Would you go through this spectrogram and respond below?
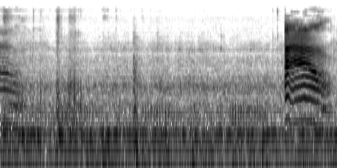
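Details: Brown tabby house cat Riri, indoors in the morning, seeming to complain to her owner that the Shiba Inu Riko has gone out on a walk; a single loud harmonic meow bursts out near the end after quiet room noise and soft human voice.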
